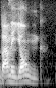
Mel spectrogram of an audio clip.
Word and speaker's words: Aubameyang: Aubameyang is another one as well. – Aubameyang, yeah. – That's what they've been saying on BT Sport recently. – Ah, they're probably right, to be fair. Aubameyang has apparently stunned Borussia Dortmund.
